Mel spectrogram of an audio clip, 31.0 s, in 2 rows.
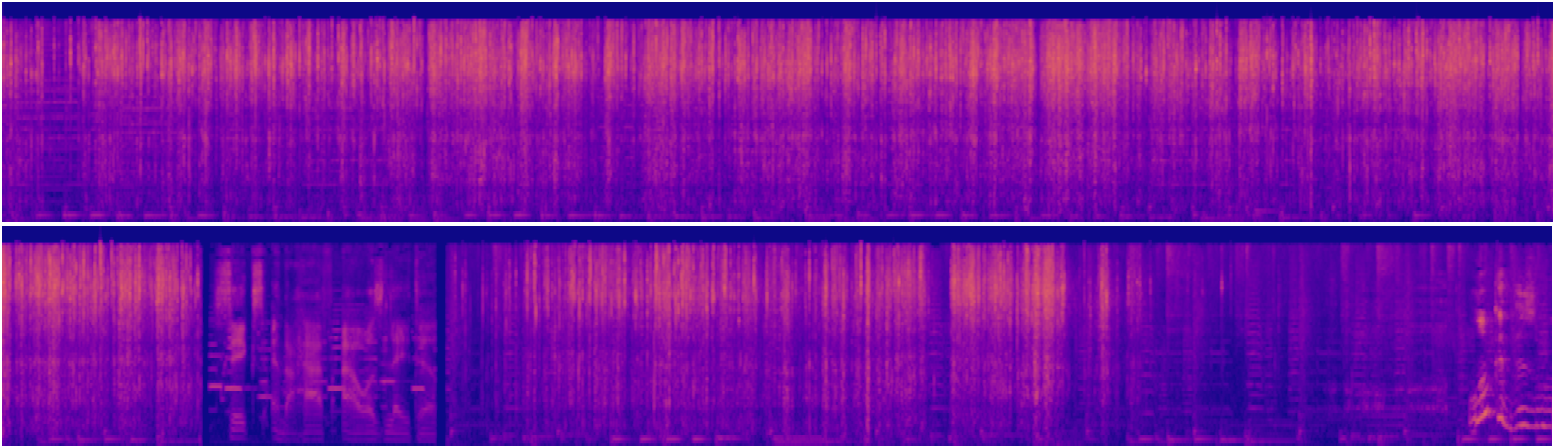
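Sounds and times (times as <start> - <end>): plastic packaging crinkling: 0.0 - 17.5, 20.0 - 27.1
background music with bass line: 0.0 - 31.0.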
